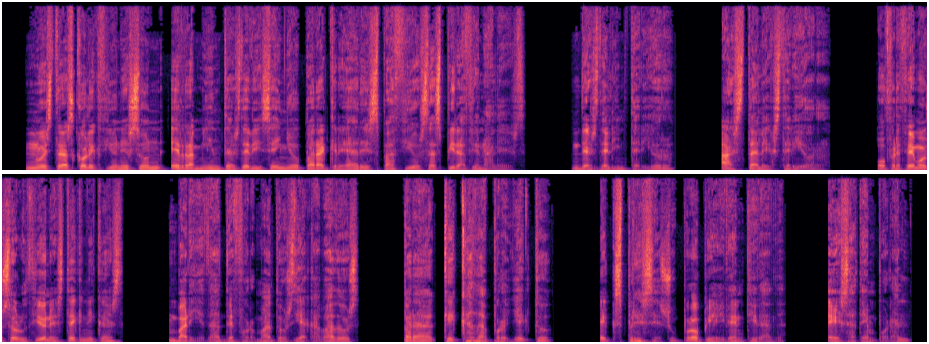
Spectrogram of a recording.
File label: locutor espanol spanish voiceover; videos de empresa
